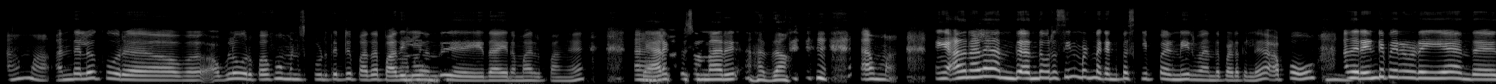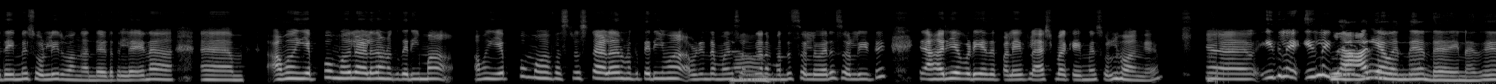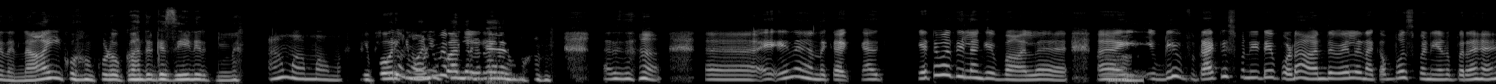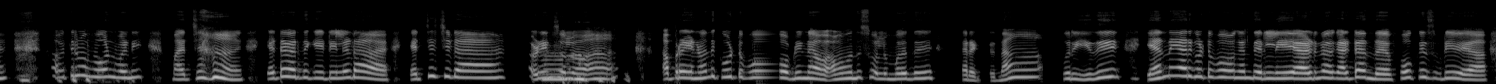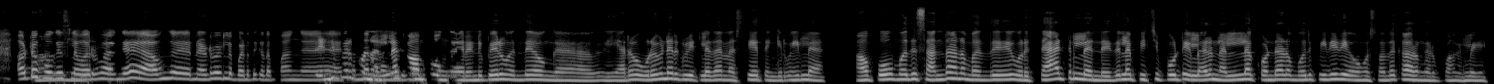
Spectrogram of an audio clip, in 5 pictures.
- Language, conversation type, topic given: Tamil, podcast, உங்களுக்கு பிடித்த ஒரு திரைப்படப் பார்வை அனுபவத்தைப் பகிர முடியுமா?
- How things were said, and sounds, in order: other background noise; laugh; in English: "ஸ்கிப்"; other noise; snort; chuckle; in English: "ஆன் த வேல"; in English: "கம்போஸ்"; chuckle; snort; laugh; laugh; in English: "காம்போங்க"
